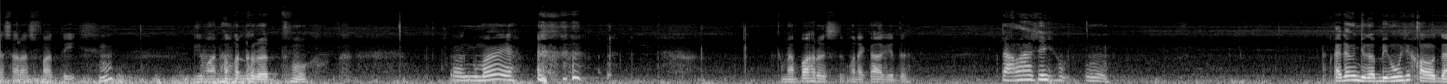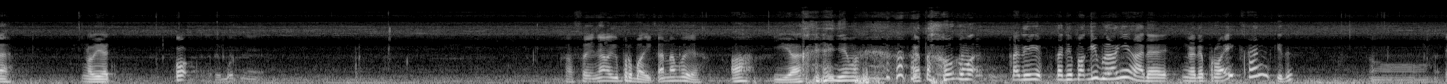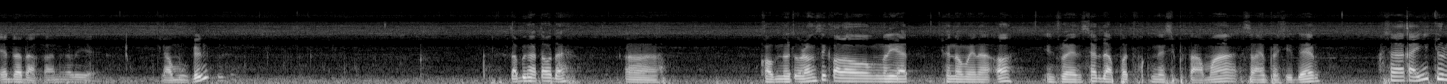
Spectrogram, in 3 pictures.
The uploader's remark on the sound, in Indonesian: Amateurism, Suara Kresek-kresek. Berani ngomong tatap muka 1 lawan 1 di podcast ini.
